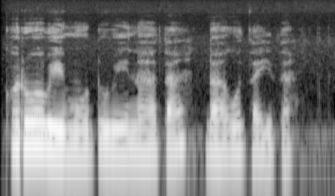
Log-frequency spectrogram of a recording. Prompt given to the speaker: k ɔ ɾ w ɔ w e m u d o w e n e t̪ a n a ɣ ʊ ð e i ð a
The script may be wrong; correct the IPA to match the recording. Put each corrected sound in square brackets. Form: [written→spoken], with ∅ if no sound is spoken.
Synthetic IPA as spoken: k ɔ ɾ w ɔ w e m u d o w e n [e→a] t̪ a [n→d] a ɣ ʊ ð [e→a] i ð a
